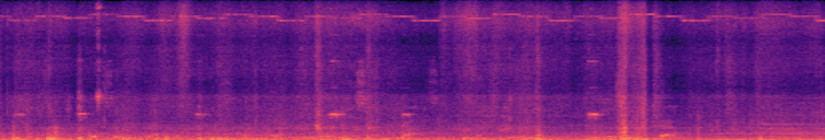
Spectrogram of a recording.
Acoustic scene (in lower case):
bus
